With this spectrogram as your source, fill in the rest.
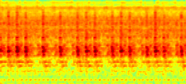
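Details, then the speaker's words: Car at idle, put in Drive, with new engine mounts already fitted: steady idle with a sharp knock about six times a second once in gear; source unknown, still under investigation. "Oigan señores caso preocupante alarmante el cliente viene preocupado por ese sonido ponga la velocidad me dice Toño oiga"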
